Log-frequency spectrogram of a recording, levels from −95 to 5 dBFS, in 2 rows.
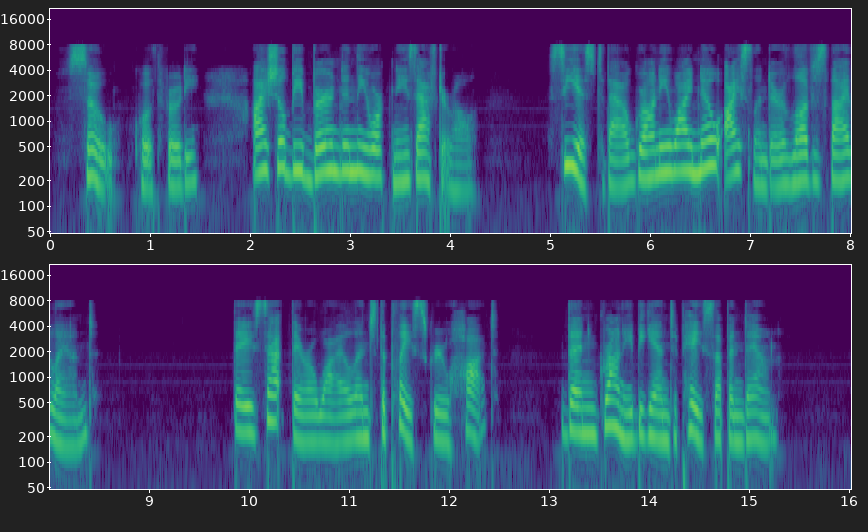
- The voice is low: No, high, 205 Hz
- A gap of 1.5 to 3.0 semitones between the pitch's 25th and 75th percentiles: No, average, 4.8 semitones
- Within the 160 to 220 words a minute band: No, average, 145 wpm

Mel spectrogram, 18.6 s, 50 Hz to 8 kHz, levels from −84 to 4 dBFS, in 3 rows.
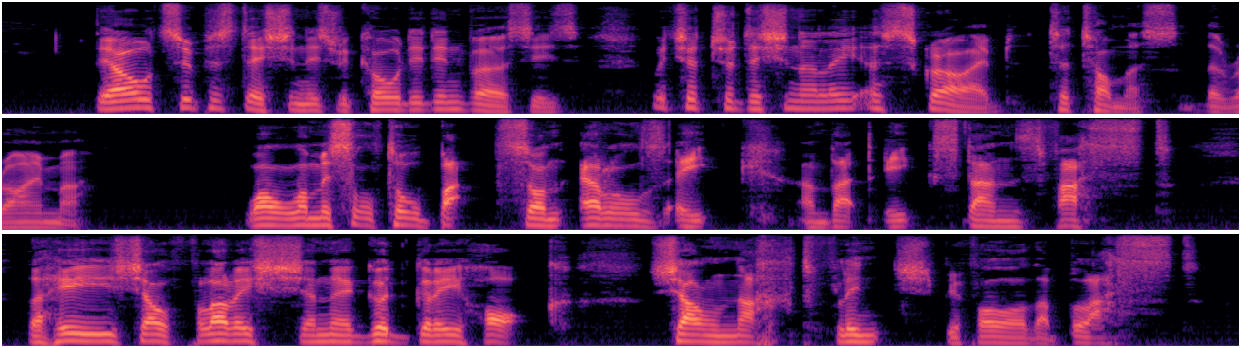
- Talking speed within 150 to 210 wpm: No, slow, 135 wpm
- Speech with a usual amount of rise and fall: Yes, average, 3.3 semitones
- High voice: No, low, 130 Hz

